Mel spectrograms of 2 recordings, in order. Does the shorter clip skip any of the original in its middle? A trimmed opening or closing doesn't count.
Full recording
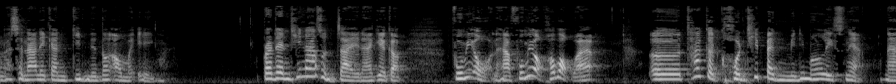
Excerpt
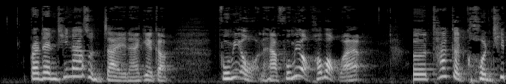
yes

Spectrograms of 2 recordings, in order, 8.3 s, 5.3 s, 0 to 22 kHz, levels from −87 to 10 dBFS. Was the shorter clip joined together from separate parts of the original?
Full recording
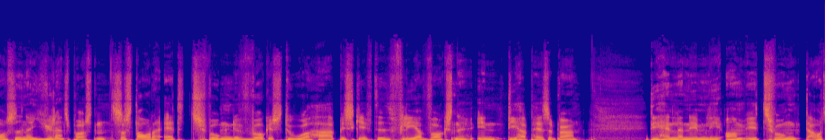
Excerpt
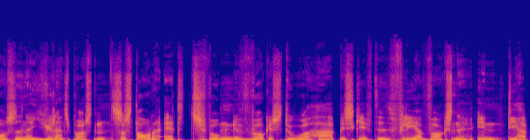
no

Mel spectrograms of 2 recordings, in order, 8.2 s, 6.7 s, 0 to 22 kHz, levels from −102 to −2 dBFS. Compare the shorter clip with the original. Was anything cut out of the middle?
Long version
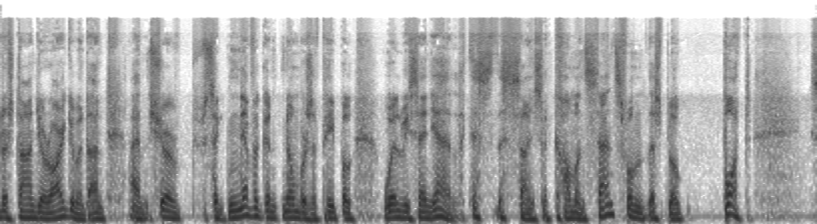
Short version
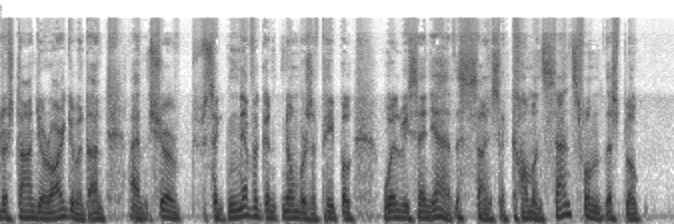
yes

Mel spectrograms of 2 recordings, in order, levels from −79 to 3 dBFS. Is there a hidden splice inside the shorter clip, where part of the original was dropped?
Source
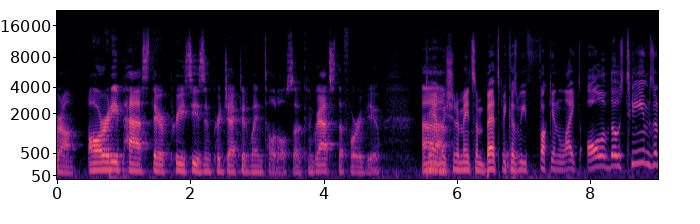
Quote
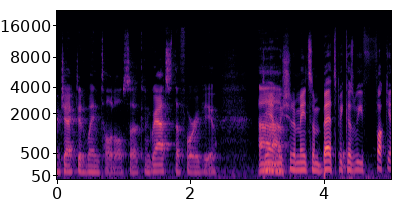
no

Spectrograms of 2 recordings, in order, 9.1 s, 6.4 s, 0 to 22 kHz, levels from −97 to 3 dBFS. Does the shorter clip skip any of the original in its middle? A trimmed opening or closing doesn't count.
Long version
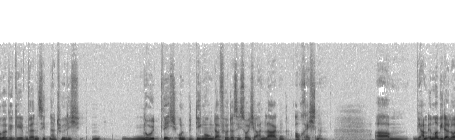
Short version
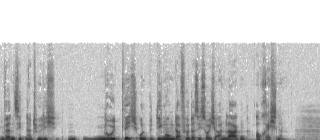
yes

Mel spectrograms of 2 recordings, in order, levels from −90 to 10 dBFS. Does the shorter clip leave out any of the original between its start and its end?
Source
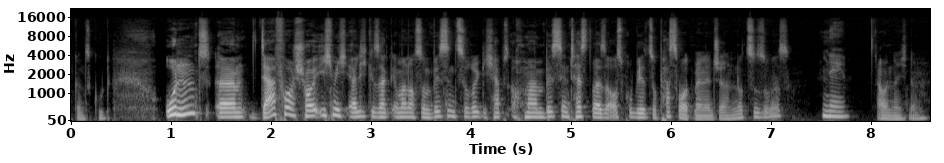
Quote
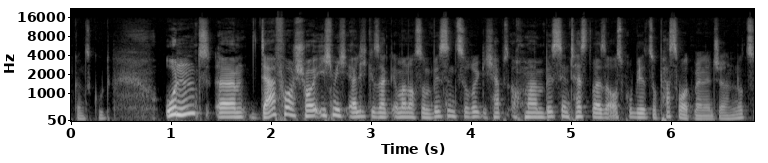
no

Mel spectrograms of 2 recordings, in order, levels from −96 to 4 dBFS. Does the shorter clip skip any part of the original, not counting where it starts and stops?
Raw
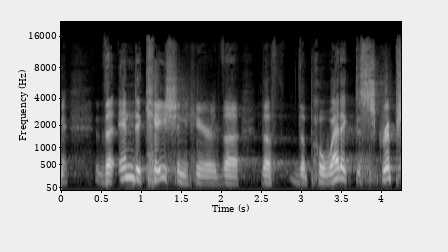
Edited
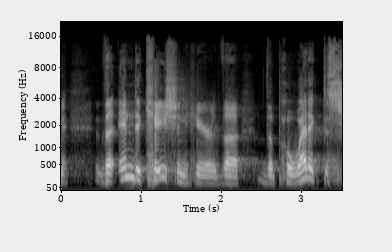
yes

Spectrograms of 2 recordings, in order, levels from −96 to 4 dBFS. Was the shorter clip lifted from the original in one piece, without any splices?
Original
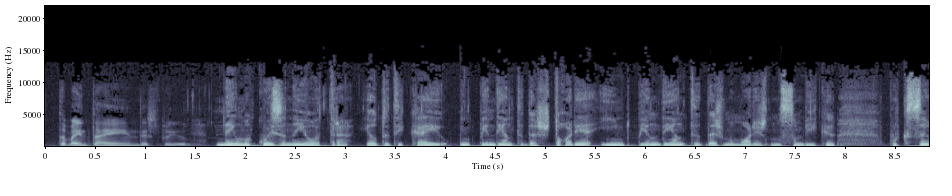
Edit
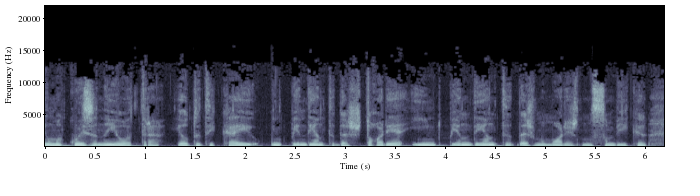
yes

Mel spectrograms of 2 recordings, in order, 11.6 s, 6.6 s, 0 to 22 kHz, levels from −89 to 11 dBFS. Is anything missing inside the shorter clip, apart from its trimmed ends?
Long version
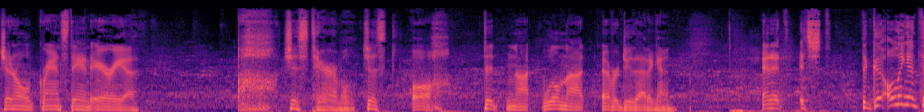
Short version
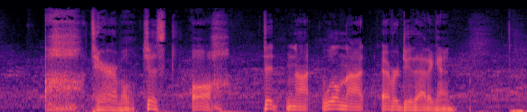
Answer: yes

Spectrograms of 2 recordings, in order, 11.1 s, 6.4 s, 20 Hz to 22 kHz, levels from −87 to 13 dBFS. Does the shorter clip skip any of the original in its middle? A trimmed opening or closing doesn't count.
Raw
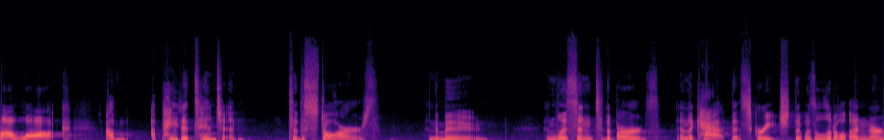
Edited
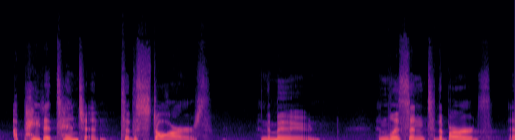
yes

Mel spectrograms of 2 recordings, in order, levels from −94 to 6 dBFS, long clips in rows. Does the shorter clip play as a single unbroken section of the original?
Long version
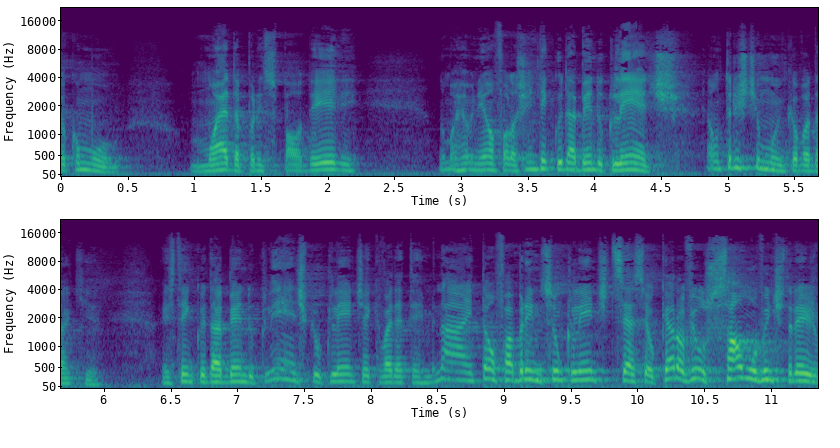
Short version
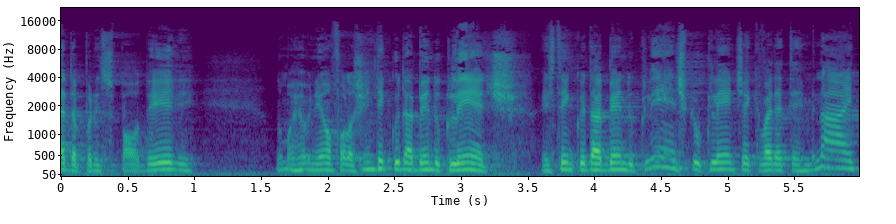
no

